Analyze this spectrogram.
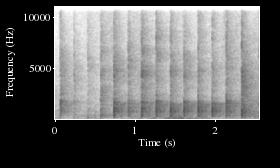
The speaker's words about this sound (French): Applaudissements de Minipod, tout le monde.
